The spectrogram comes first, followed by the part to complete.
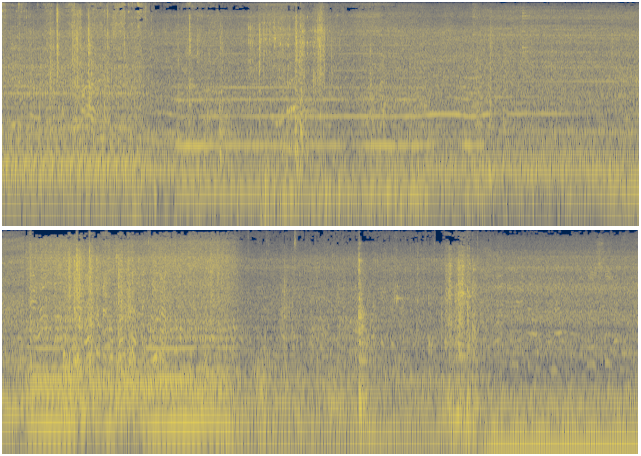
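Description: An engine running steadily, with people's voices now and then and a few sharp knocks.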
